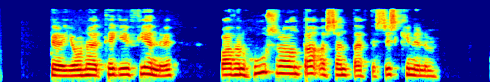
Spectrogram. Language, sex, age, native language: Icelandic, female, 40-49, Icelandic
